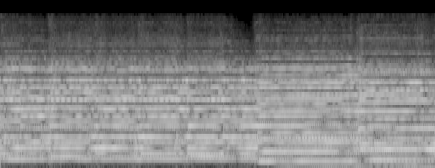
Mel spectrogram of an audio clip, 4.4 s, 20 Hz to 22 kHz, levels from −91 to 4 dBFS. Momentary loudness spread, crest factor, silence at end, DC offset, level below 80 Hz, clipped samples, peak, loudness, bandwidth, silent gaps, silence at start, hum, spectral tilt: 1 LU; 12 dB; 0 s; under 0.1%; -44 dBFS; under 0.1%; -2 dBFS; -13 LUFS; 15 kHz; none; 0 s; none; -3 dB/octave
